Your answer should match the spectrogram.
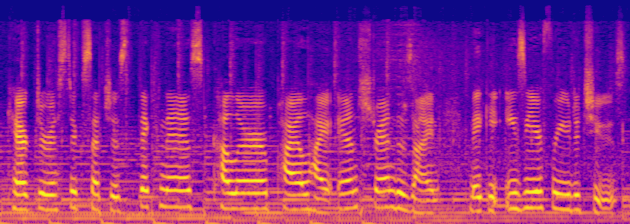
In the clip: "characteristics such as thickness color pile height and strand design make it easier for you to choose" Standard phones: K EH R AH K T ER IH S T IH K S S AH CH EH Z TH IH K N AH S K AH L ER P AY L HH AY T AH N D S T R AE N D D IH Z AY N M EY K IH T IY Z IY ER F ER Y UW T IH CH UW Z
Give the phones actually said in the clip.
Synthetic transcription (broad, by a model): K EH R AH K T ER IH S T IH K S S AH CH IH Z TH IH K N AH S K AH L ER P AY L HH AY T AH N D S T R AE N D D IH Z AY N M EY K IH T IY Z IY ER F ER Y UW T IH CH UW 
